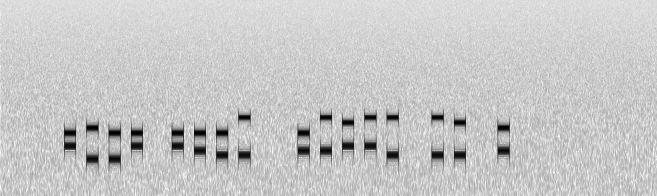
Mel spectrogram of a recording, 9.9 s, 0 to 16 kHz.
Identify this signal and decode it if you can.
DTMF, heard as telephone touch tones, dialled by machine, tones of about 170 ms. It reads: *21* *74B 7C#DB B6 8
